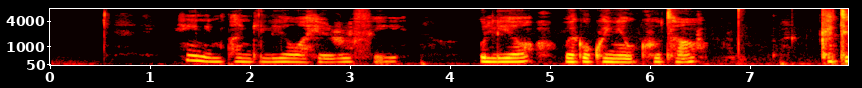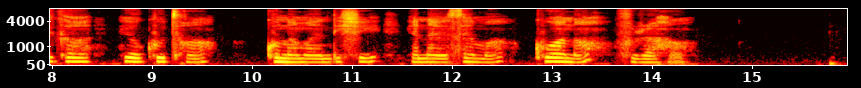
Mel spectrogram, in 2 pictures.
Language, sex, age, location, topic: Swahili, female, 18-24, Mombasa, education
